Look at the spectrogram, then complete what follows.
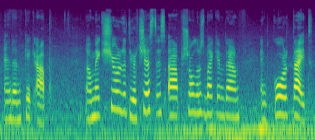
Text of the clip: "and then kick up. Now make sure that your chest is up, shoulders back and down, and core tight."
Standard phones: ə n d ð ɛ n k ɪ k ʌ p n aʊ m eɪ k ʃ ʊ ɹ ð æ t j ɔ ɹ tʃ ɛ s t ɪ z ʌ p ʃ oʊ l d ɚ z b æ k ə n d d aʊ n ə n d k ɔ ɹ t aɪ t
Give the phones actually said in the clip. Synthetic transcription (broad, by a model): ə n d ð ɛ n k ɪ k ʌ p n aʊ m eɪ k ʃ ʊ ɹ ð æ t j ɔ ɹ tʃ ɛ s t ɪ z ʌ p ʃ oʊ l d ɚ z b æ k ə n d d aʊ n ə n k ɔ ɹ t aɪ t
